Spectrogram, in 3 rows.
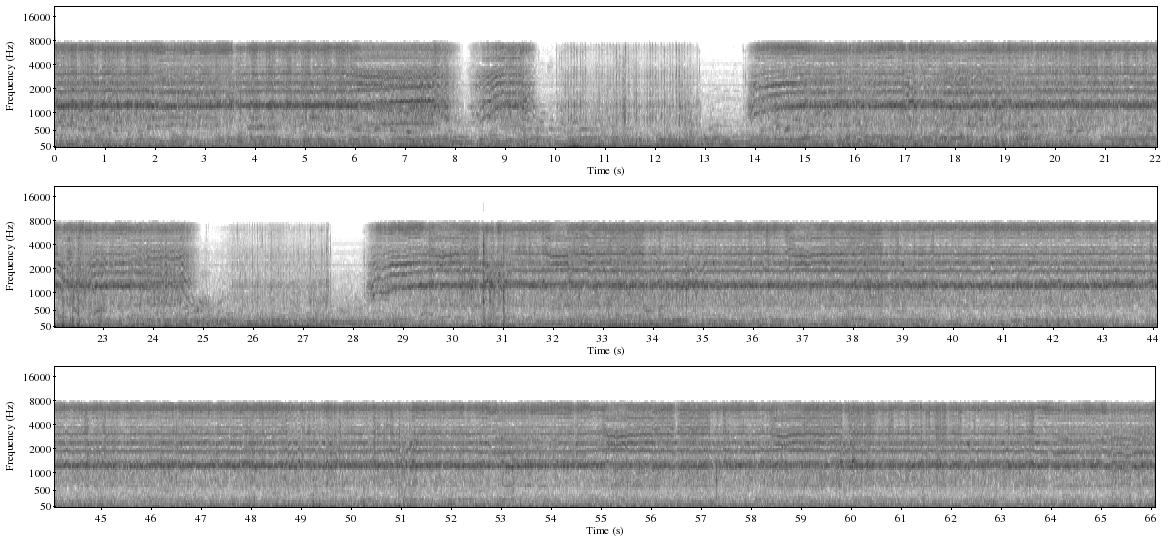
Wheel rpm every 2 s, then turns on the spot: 160, 160, 160, 130, 70, 30, 20, 150, 160, 160, 160, 160, 50, 20, 120, 160, 160, 160, 160, 160, 160, 160, 160, 160, 160, 160, 160, 160, 160, 160, 160, 160, 160.
10-12 26-28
